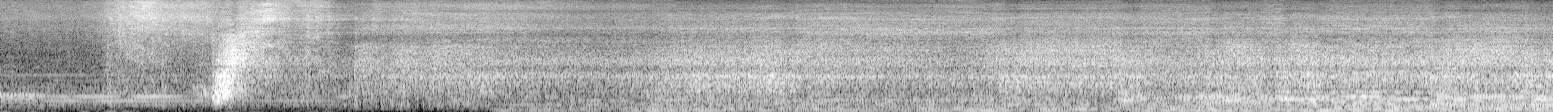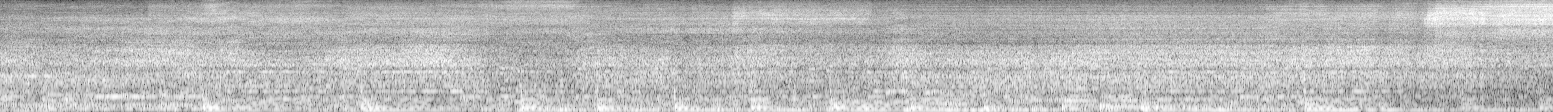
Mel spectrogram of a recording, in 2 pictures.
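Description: Espresso machine steam wand hissing as steam is forced into a guitar's neck joint to soften the glue, with two loud spurts about one and two seconds in. Background music with a steady beat comes in about five seconds in and plays over the hiss, its bass getting fuller later on.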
